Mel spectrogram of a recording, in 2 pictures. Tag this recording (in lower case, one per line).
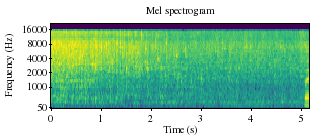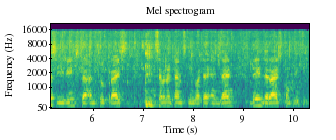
speech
